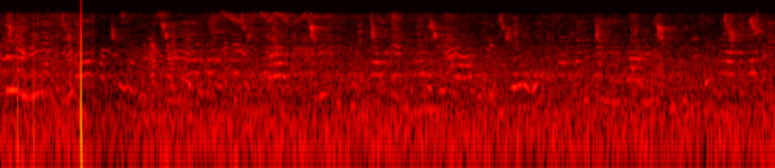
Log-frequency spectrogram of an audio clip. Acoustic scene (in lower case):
park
